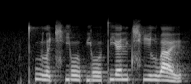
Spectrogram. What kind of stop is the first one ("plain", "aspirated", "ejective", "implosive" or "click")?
aspirated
